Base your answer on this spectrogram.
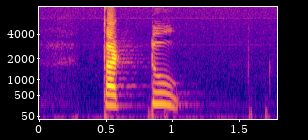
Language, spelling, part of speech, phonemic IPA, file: Tamil, தட்டு, verb / noun, /t̪ɐʈːɯ/, Ta-தட்டு.ogg
- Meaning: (verb) 1. to knock, tap, pat, rap, stroke 2. to strike or beat, as a drum, one's own chest 3. to hammer out, flatten, as malleable metal 4. to sharpen by beating, as with hammer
